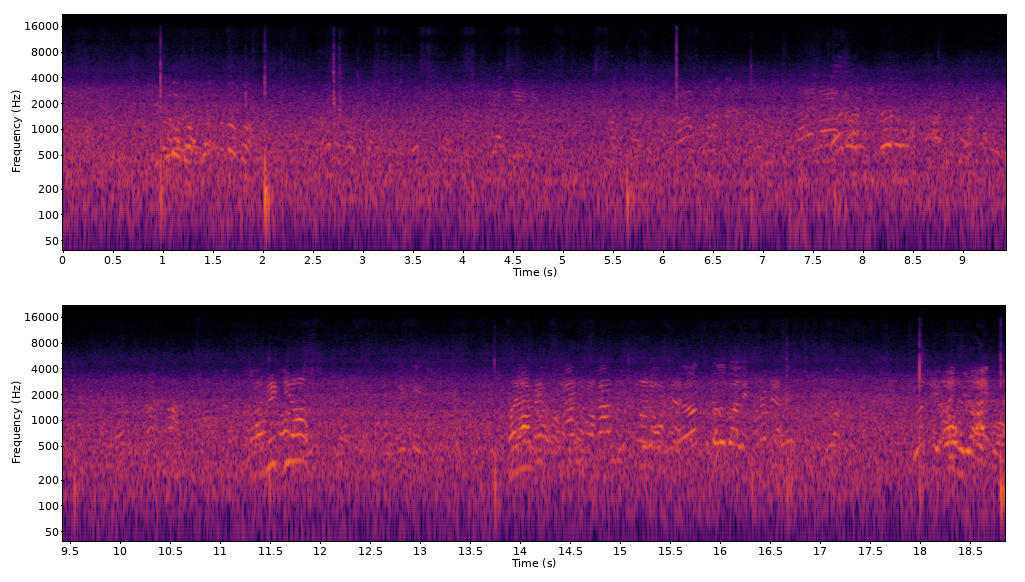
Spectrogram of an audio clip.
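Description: Young men shout to each other from a distance across an open field.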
